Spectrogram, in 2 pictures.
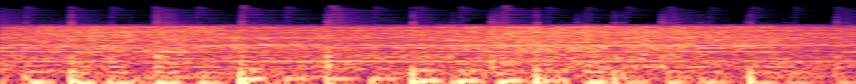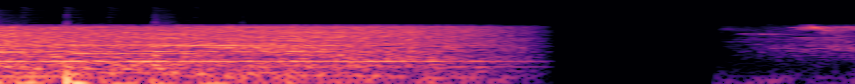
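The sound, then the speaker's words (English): A loud vacuum cleaner, used by Mr. P to clean a rug, roars steadily with a whiny motor hum and faint rhythmic clicking, then shuts off abruptly; after a second of silence it briefly starts up again. “Whoa, yelled Mr. P over the vacuum cleaner.”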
